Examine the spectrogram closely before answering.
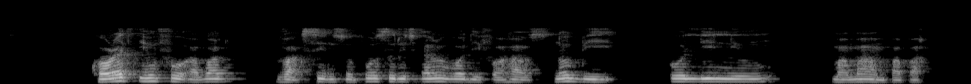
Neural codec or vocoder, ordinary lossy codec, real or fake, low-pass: none; none; real; 5.4 kHz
